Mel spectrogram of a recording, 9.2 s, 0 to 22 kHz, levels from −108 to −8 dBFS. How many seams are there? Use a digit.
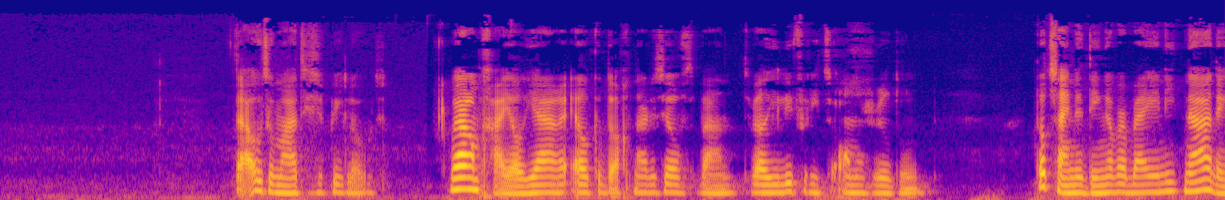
2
